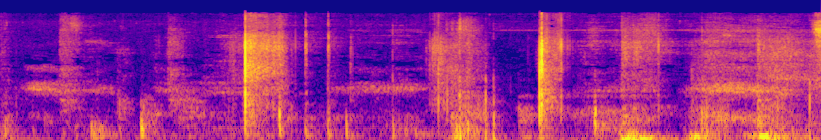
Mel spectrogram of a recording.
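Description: Faint rustling and handling noise, with scattered light clicks and taps and a couple of soft low thumps near the end.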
